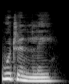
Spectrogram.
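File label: "woodenly", British English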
